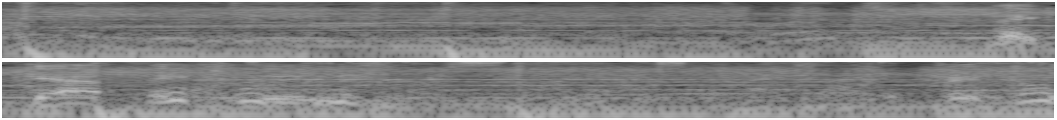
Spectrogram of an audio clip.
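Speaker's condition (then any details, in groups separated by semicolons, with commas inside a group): Cerebellar ataxia from brain tumour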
